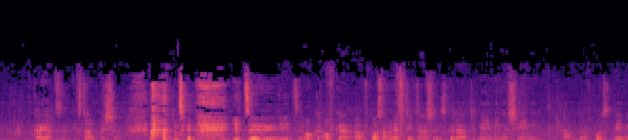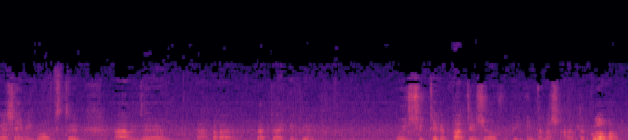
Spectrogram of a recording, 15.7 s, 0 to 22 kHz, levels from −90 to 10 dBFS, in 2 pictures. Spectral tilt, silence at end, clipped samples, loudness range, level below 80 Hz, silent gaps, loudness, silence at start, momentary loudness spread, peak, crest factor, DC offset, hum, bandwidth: -2 dB/octave; 0 s; under 0.1%; 11 LU; -52 dBFS; none; -28 LUFS; 0 s; 16 LU; -4 dBFS; 26 dB; under 0.1%; none; 15 kHz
